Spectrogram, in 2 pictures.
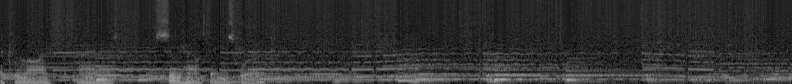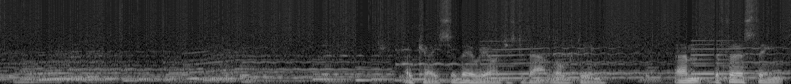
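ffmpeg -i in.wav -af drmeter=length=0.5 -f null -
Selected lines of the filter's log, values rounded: Channel 1: DR: 11.0
Overall DR: 11.0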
